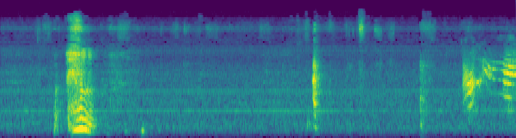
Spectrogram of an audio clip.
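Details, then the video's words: Cat fight between pet cats Ziggy and Chino; one loud strained meow opens, followed by short scattered cries and a rising wavering meow at the close, with a faint steady hum behind. "Cat Fight! Ziggy VS Chino"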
